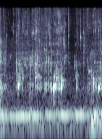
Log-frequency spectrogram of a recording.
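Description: Water pours and splashes into a tub of water.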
